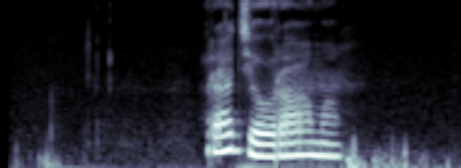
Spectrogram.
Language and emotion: Russian, sad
